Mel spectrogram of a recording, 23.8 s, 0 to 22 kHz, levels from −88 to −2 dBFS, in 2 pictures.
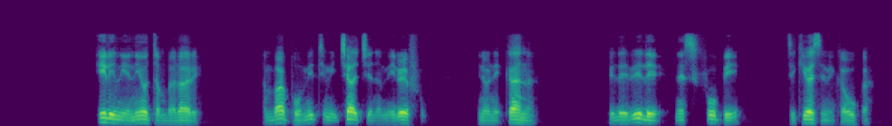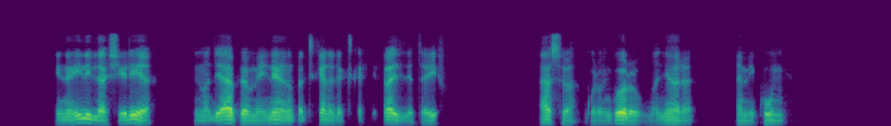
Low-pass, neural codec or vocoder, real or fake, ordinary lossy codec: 7.2 kHz; codec, 16 kHz in and 24 kHz out, 0.9 kbps, LongCat-Audio-Codec, four codebook decoder; fake; Opus, 64 kbps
